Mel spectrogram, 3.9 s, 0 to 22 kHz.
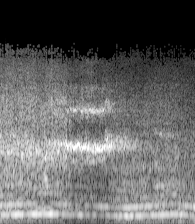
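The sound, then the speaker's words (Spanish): A getaway car with two thieves who had just robbed a jewellery shop in Moreda speeds off in the early hours of 31 October, its tires skidding, a loud, sustained high-pitched screech riding over a steady engine drone for about four seconds, with no voices. “Es la huida de dos ladrones que acaban de desvalijar una joyería en Moreda.”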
